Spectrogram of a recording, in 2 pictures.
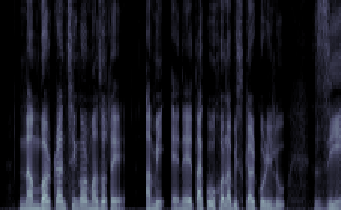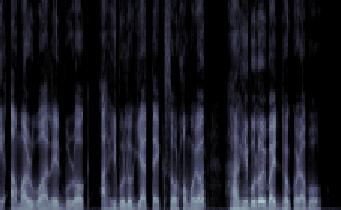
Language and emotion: Assamese, happy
